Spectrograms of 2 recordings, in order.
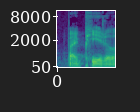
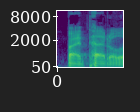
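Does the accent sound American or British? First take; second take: British; American. First: It is said in a British accent. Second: It is said in an American accent. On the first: "if you're British" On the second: "if you're from America"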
